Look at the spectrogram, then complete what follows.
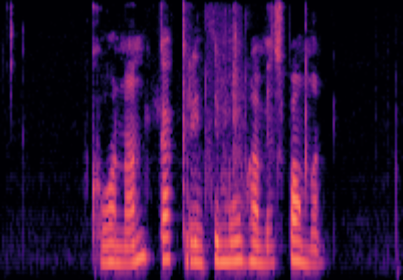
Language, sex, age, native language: Icelandic, female, 50-59, Icelandic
